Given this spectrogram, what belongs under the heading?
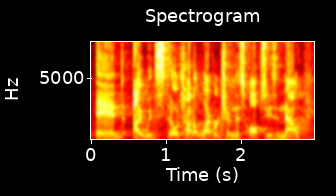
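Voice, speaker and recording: A young man with a raspy, tired voice, hosting a solo sports podcast in a casual, opinionated way with many fillers. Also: mid-range voice, brisk, sharp tone, rough recording. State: tired, short on sleep. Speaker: podcast host.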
